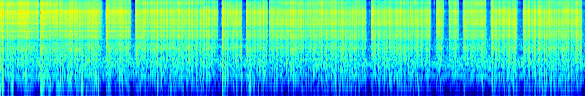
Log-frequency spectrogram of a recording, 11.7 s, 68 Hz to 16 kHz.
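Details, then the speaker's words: Harbor Freight Titanium 125 flux-core welder repairing a John Deere 210LE loader: harsh frying crackle with irregular pops and brief pauses, from welding back over slag-laden metal just laid down: slag contamination. "a lot of slag in that you hear it's like popping K that's the stuff it's like it's going back over the stuff that I just put down"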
